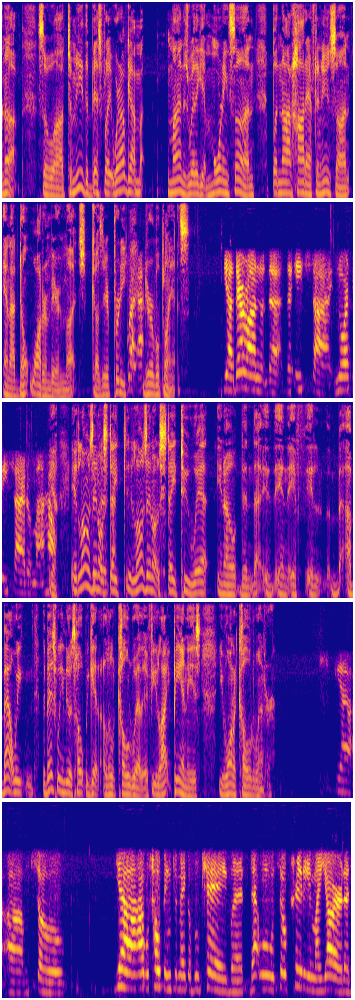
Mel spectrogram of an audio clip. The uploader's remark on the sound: several callers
